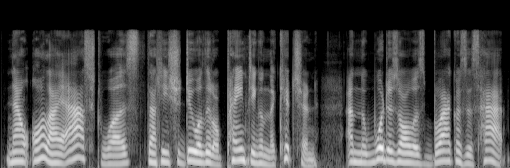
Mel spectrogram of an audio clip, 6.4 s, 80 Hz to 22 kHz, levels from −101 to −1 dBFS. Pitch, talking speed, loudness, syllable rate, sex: 185 Hz, 235 wpm, -20 LUFS, 5.1 syllables/s, female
